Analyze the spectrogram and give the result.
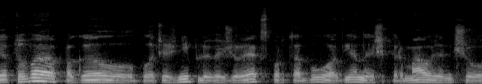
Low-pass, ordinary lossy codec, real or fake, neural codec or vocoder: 14.4 kHz; Opus, 32 kbps; real; none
